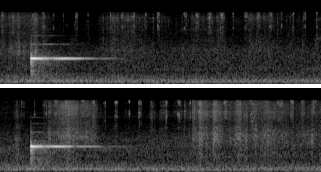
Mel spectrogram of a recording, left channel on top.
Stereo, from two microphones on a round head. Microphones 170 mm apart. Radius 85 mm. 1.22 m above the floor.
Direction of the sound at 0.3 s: 10° right (ahead or behind).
